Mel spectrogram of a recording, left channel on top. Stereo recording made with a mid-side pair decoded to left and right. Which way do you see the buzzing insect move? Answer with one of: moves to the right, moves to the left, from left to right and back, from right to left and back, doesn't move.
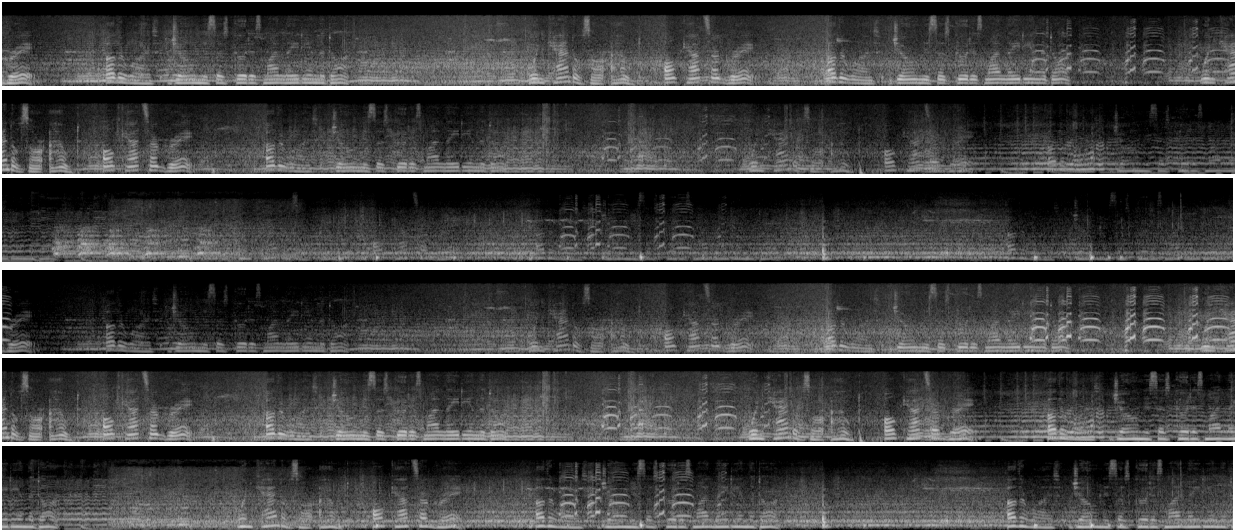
moves to the right.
